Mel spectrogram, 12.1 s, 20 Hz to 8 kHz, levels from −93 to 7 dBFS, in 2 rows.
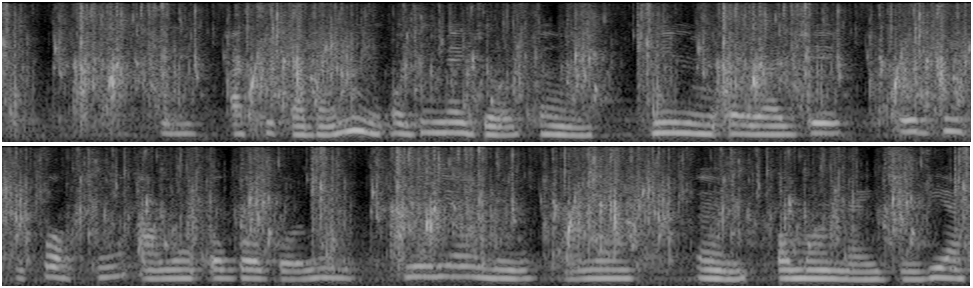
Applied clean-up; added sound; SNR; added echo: none; Bathtub (filling or washing); 3 dB; reverberation time 0.5 s.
